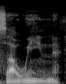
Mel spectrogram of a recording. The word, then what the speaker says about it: Samhain: Sometimes you'll hear it pronounced Samhain, or mm-hmm. it's actually more accurately pronounced Samhain.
